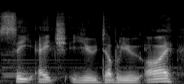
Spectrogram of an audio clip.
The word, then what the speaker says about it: Chuwi: It is spelt C-H-U-W-I. I think it's pronounced Chuwi. And before we even start,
